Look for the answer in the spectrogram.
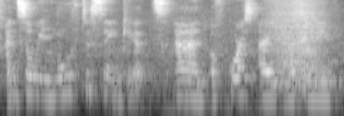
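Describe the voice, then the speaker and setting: A woman's voice: medium pitch, steady tone, normal speed. A woman in her late twenties with a Guyanese accent, reflectively recounting childhood memories as an interview guest. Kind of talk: personal storytelling in interview. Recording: echoey distant call audio with background noise.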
